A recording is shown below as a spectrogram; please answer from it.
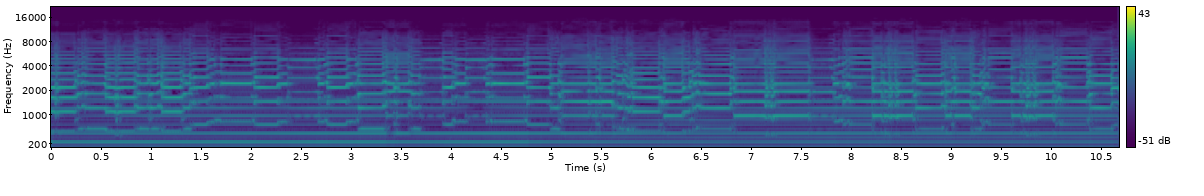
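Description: Great Highland bagpipe played solo: steady drones under a fast chanter melody ornamented with quick grace notes, part of a hornpipe and jig set.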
